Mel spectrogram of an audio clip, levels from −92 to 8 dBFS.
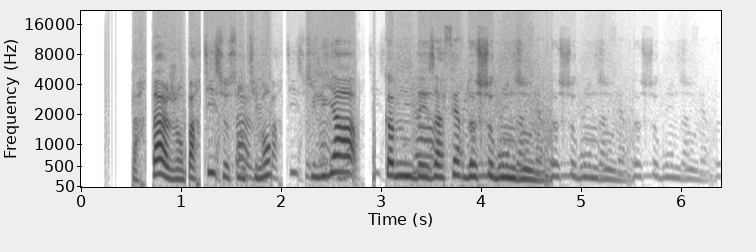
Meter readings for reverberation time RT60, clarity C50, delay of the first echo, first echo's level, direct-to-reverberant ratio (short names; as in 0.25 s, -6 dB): none, none, 0.823 s, -14.5 dB, none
